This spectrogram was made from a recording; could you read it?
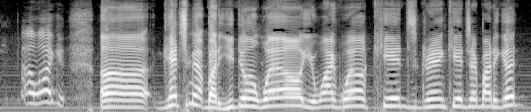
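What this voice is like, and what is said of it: Southern American accent. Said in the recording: “the Southern accent stuff ... I'm just cutting off the end of the words”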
